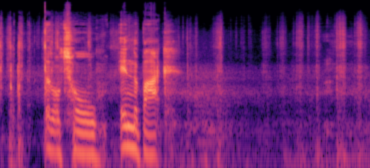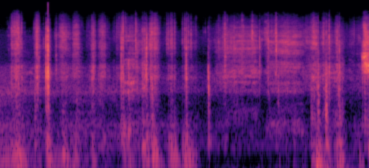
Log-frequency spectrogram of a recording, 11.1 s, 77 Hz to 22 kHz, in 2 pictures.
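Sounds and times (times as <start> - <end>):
plastic lever scraping and clicking: 4.5 - 11.0.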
